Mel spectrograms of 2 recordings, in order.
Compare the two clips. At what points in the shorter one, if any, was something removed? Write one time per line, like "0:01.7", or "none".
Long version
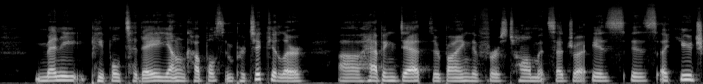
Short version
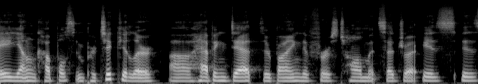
0:01.7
